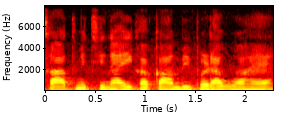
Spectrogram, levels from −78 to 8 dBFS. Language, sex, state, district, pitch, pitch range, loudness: Hindi, female, Haryana, Charkhi Dadri, 205 Hz, 190-220 Hz, -14 LUFS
